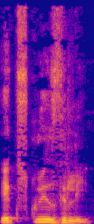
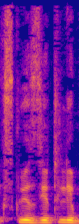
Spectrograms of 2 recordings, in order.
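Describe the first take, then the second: First: The t sound in the middle is silent. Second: The t sound in the middle is pronounced. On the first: The speaker calls it right. "এই টি এর উচ্চারণটা কিন্তু হবে না" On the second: The speaker calls it wrong. "যদিও আমরা এক্সকুইজিটলি বলি"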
